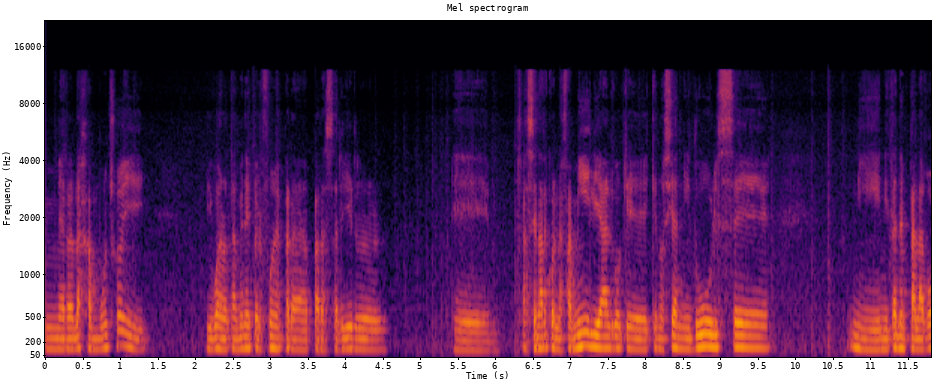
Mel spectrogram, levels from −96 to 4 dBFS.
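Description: No technical faults occur in the speech at any point, so there are none to describe in time order.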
